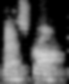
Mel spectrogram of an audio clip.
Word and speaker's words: Bastrop: And here's a bumper sticker that says, oh, Bastrop does not have U in it. In other words, not Bastrop, but Bastrop. Now, here's another way that he invented for you to remember how to pronounce this name. You take a fish. You hold the fish in your outstretched arms. You let it go. And there it is. That's called a bass drop.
